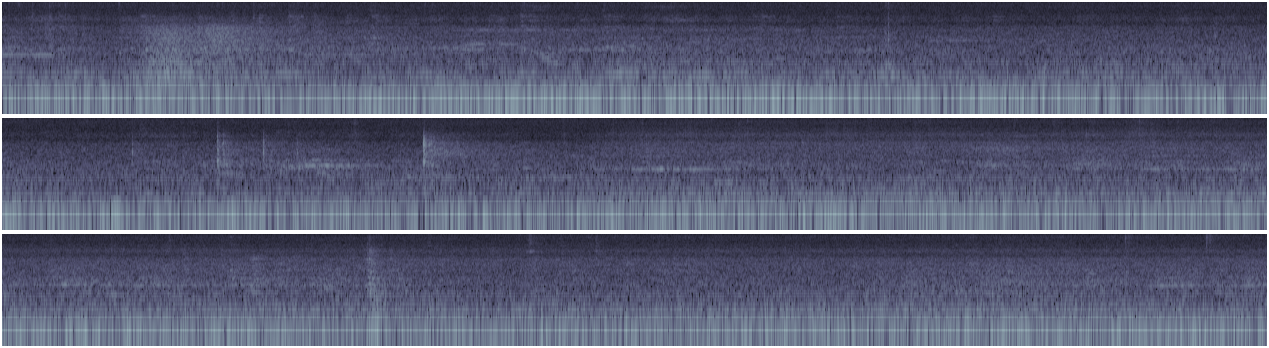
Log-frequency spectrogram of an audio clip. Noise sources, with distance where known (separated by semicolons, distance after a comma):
background noise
